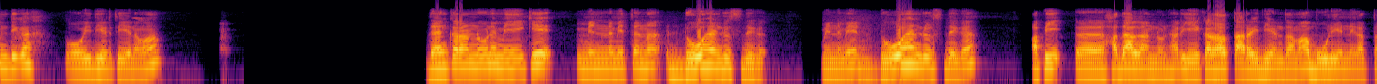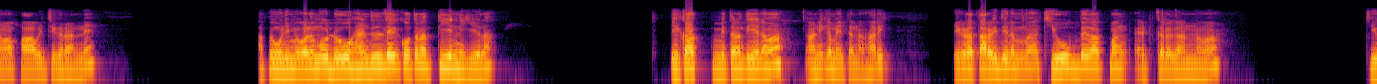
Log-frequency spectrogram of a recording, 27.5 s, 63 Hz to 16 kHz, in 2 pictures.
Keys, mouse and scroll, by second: 0.9-1.6 scroll up 2, 2.4 scroll down 1, 3.8 scroll up 2, 14.9 click, 17.9 click, 19.0 click, 19.9-20.9 scroll up 3, 21.1 scroll down 1, 22.1 middle click, 22.8-23.2 scroll down 10, 23.2 click, 24.0 a, 24.7 click, 25.4 shift+a, 27.2 scroll up 1.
